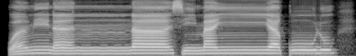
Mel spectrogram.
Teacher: Gunnah. Yang sifat gunnah yang paling sempurna biar lebih dengungnya.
